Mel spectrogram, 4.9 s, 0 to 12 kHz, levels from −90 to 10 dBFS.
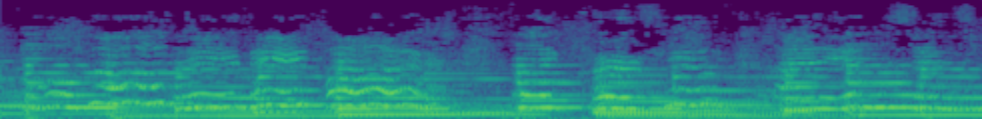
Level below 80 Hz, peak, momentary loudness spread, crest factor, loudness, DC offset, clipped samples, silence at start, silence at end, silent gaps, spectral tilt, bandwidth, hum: -38 dBFS; -2 dBFS; 5 LU; 14 dB; -17 LUFS; under 0.1%; under 0.1%; 0 s; 0 s; none; -8.5 dB/octave; 8.8 kHz; none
